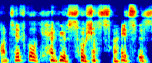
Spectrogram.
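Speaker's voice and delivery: words broken up by laughter. Reading a passage aloud and reaching an odd name, laughing while talking. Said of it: "I can't say that without laughing".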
